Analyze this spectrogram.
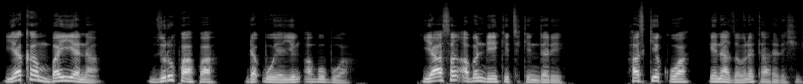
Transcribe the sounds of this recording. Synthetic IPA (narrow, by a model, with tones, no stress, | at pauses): ja˦kɐ˨mbɐ˦jːɐ˨na˨ | zʊ˦ɽɸaː˨ɸaː˦ | da˨ɓoː˨jɐ˨jɪ˦ŋʔa˦buː˦bʊ˦waː˨ | jaː˦sɐ˦ŋʔa˨bɪ˦nda˨jɐ˦kʲeː˨t͡ʃɪ̥˦kʲɪ˦ndɐ˦ɽeː˦ | ha˦skʲeː˦kʷʊ˨wa˦jɐ˦naː˨za˨wna˦taː˨ɽe˦da˨ʃi˦ʔ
